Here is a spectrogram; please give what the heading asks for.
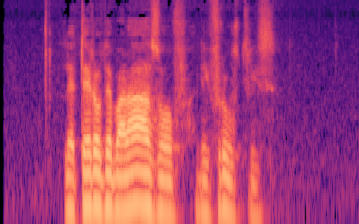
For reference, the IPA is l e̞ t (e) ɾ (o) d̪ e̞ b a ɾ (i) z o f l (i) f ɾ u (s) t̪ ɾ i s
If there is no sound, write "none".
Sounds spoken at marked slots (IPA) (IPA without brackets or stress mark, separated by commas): e, o, a, i, s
